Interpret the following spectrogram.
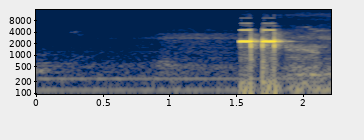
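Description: Two quick, loud high-pitched electronic beeps about a second and a half in, after near silence: a push-to-talk tone as the remote caller keys in to answer.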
